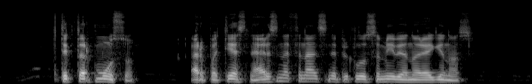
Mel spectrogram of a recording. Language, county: Lithuanian, Kaunas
